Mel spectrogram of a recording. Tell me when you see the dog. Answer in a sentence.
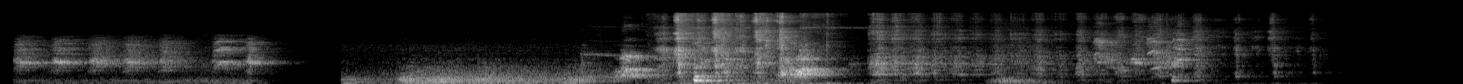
The dog can be heard from 0.1 to 2.6 s, from 5.8 to 8.2 s and from 9.8 to 11.8 s.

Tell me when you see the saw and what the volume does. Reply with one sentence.
You can hear the saw from 6.5 to 13.2 s, getting quieter.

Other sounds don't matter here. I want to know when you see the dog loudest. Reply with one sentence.
The loudest moment of the dog is at 8 seconds.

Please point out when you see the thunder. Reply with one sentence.
You can hear the thunder from 3.4 to 6.0 s.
